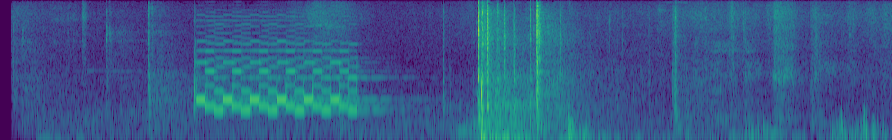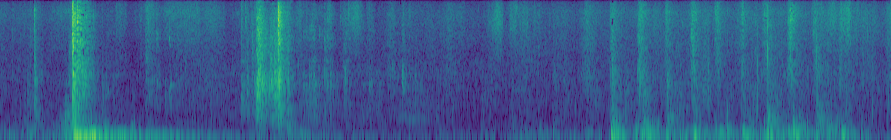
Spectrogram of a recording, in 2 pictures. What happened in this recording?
A bell sound, door opens and closes, door gets locked and then running through the hallway.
